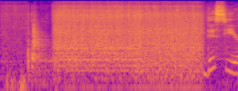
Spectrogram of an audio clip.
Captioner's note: motor whirring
